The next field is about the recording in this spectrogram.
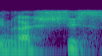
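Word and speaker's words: Indrašis: On a signé Mick Indrasis. Pascal, la prononciation? Alors, normalement, ça doit être Indrashis, puisqu'il y a un circonflexe retourné sur le premier S.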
